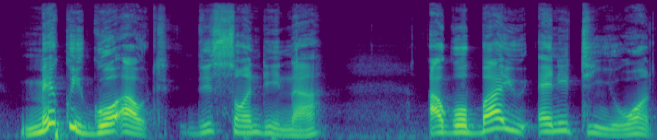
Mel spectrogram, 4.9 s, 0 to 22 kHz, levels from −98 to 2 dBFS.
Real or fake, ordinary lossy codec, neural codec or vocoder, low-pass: real; none; none; 19.8 kHz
